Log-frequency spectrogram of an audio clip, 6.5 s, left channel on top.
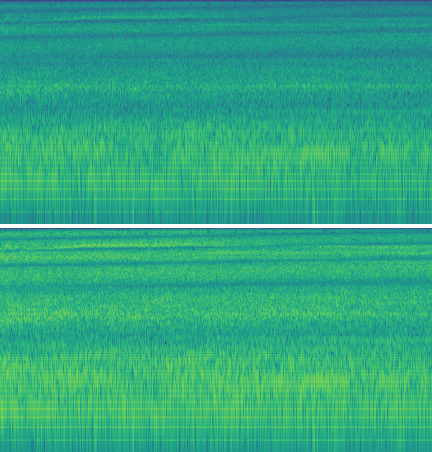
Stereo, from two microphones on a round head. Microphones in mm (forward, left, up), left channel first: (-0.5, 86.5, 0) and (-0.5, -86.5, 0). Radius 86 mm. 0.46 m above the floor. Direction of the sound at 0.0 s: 55° right (ahead or behind).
